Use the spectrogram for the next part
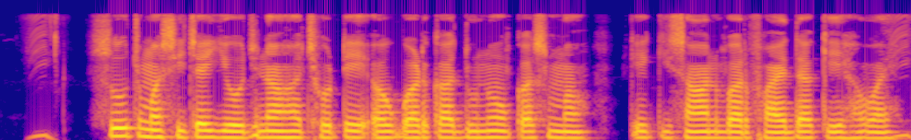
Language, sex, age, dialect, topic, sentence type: Chhattisgarhi, male, 41-45, Western/Budati/Khatahi, agriculture, statement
